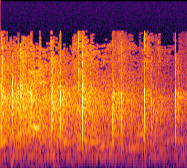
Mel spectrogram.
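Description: A carnival audience applauds a chirigota group after its paso doble dedicated to Andalusia Day: a steady, dense patter of many hands clapping at moderate volume, with a few sharper, louder claps standing out every so often.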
